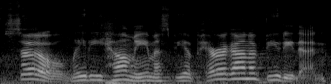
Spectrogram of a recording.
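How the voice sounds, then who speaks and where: An actress playing a surly, sharp-tongued tavern woman in a fantasy video game, needling with sarcasm. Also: medium pitch, lively intonation, normal speed, background noise, natural voice. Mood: scornful. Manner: sardonic, needling.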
